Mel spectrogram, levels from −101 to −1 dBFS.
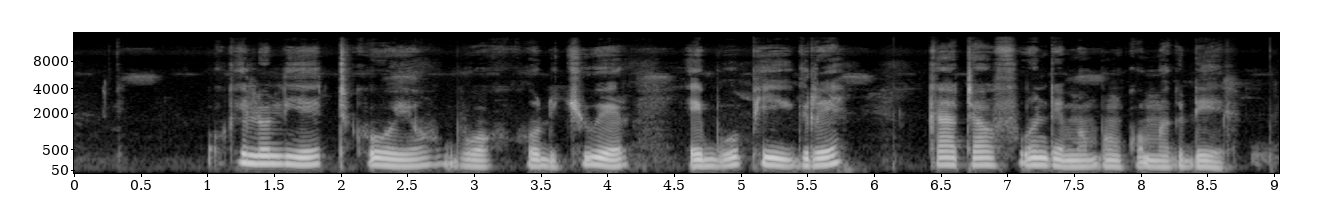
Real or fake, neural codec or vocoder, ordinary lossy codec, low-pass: real; none; none; 14.4 kHz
